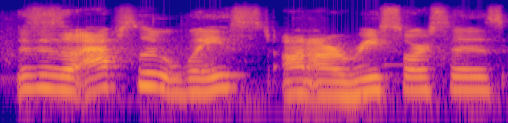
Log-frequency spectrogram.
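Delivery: normal talking voice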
